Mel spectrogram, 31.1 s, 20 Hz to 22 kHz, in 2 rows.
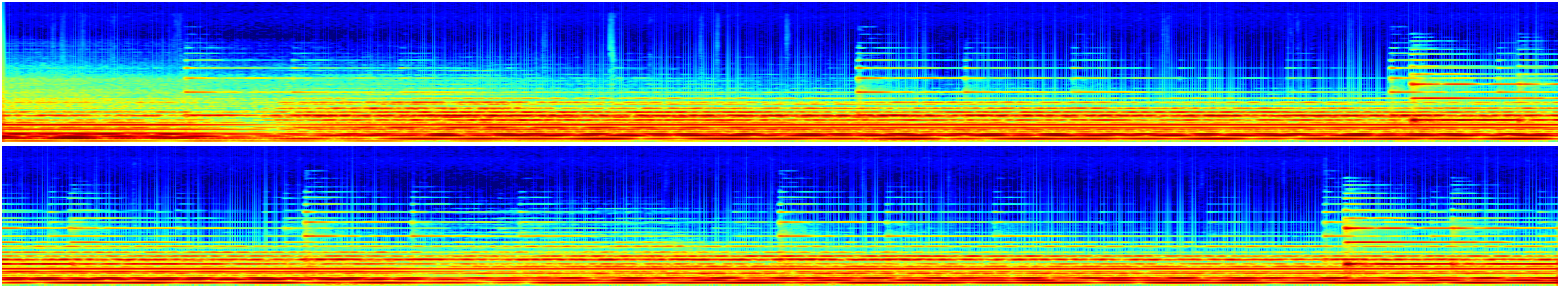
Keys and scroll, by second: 0.8 ctrl+g.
